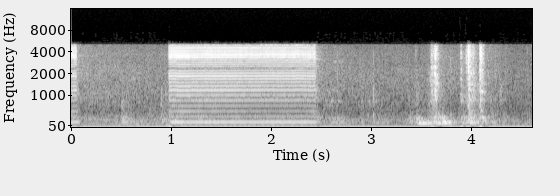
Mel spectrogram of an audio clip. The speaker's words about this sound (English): A half hour after I left George Victor, I was punching the buzzer to Saxon's apartment.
